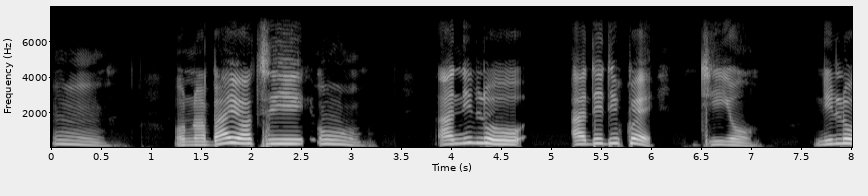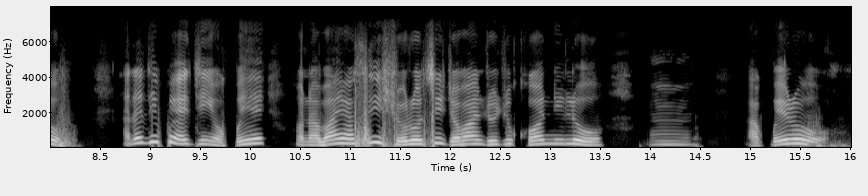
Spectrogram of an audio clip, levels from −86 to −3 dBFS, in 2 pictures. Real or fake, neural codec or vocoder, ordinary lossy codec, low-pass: real; none; none; 7.2 kHz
